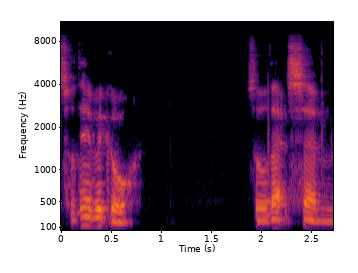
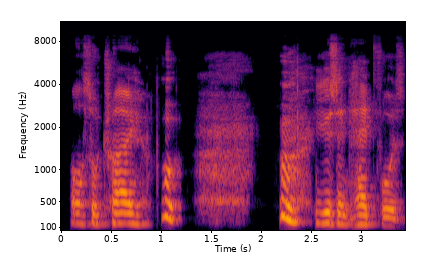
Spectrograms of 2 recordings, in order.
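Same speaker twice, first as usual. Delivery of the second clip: high, breathy sigh breaking in; startled by something off-mic; sudden high outburst; 8 semitones higher, 8 dB louder than usual. Real, not acted. Teacher distracted mid-tip, high startled sigh.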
